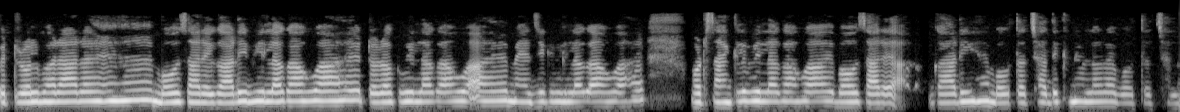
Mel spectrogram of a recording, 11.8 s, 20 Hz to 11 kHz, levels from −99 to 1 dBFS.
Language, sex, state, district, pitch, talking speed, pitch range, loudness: Hindi, female, Bihar, Samastipur, 240 Hz, 215 wpm, 225-250 Hz, -18 LUFS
